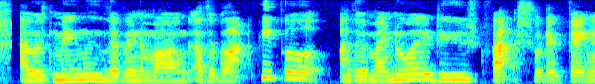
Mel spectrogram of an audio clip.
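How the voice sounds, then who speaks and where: A woman's voice has a dark, mellow tone and a fairly low pitch. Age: 30s. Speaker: YouTuber. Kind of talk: reaction video monologue. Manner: hesitant, many fillers.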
